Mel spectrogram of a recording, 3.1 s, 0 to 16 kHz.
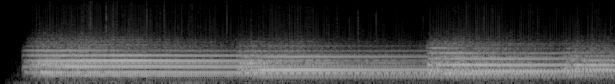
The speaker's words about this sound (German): Als draußen die Glocken des Big Ben die 11. Stunde schlagen, erhebt sich die Runde.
